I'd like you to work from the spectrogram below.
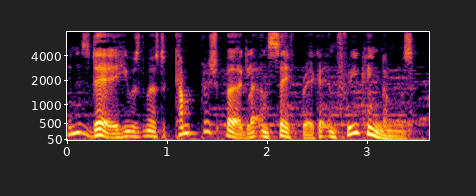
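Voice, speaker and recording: Radio drama lead: flippant aristocratic sleuth, upper-class English, extremely varied intonation, faint music. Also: male voice, mid-range voice, huge pitch swings, fast. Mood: chatty, amused. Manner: breezy, flippant, urbane. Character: breezy, chatty aristocratic gentleman detective. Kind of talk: British radio drama acting.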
